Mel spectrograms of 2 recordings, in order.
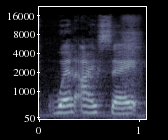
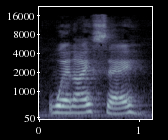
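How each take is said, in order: Both takes have the same delivery.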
